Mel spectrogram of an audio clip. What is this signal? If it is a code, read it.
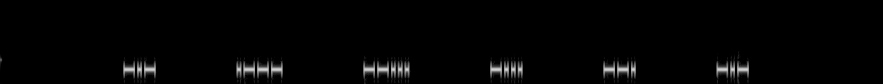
Morse code, heard as a keyed tone, about 36 wpm, spaced as for 10 wpm, 700 Hz. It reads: KJ7BGK
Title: USA Call Signs - 6 Characters - 8x Character Spacing - 35wpm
